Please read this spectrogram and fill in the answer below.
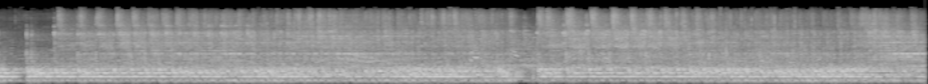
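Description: Lion dance music: fast, dense drum and cymbal strikes over sustained ringing tones, dipping briefly about seven seconds in.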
